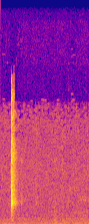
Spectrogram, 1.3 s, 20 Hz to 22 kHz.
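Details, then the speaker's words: Relay in a 2JZ-to-E46 conversion fuse block wiring, switched on by its trigger in a quiet room: single sharp click, relay switching normally. "as you see it's not clicking and when i switch this it should click yep i think you can hear double click"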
